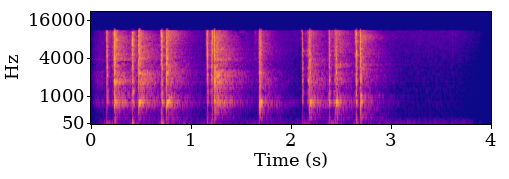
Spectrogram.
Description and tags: mySound TBB Mortada
Sounds from objects that are beloved to the participant pupils at the Toverberg school, Ghent
The source of the sounds has to be guessed, enjoy.
belgium, cityrings, toverberg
